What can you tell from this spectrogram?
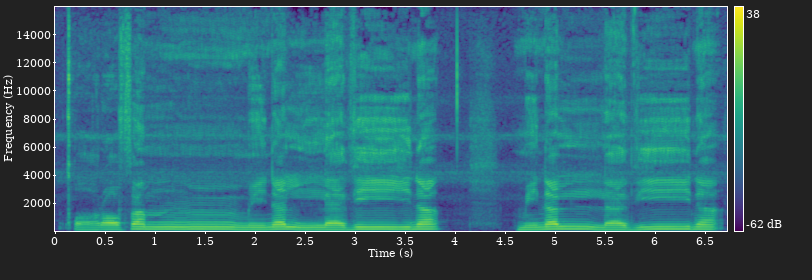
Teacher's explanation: میم مشدد ہے، اس پہ ہم غنہ کریں گے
